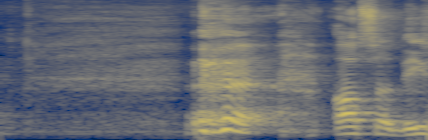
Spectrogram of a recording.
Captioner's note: coughs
